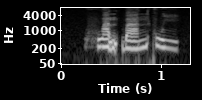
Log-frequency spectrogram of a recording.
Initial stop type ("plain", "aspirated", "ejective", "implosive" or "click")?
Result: implosive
